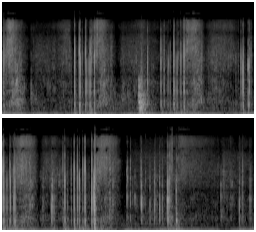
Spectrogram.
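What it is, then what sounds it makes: Laminate floor. Long fingernails on both hands scratch and tap quickly across a large, solid, glossy wood-look laminate floor. Bright, dry clicks and scratchy strokes come in irregular bursts over a faint low steady hum.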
